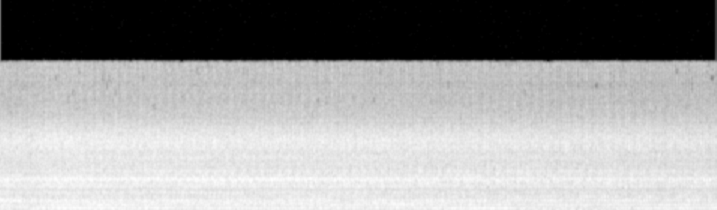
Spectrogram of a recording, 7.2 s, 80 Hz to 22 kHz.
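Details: Toyota Alphard 2AZ-FE after replacing a worn balancer shaft blamed for rough noise from the oil pan area, worst cold in the morning; steady even idle with only a smooth hiss and no knocking, normal idle after repair.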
